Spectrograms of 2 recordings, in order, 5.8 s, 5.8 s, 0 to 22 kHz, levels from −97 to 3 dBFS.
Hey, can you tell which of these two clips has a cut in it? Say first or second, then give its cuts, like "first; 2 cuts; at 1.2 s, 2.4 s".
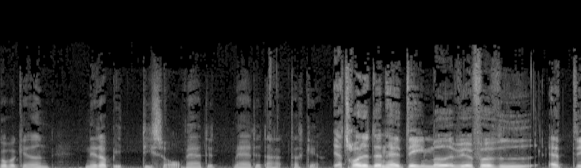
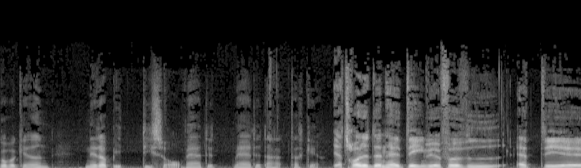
second; 1 cut; at 4.3 s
